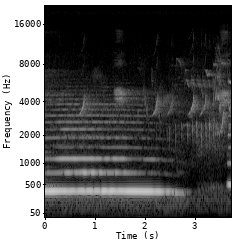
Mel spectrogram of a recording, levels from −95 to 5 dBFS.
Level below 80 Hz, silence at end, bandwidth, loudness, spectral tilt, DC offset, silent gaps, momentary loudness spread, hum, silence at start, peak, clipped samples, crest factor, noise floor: -90 dBFS; 0 s; 8.6 kHz; -25 LUFS; -3.5 dB/octave; under 0.1%; none; 20 LU; none; 0 s; -16 dBFS; under 0.1%; 10 dB; -46 dBFS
